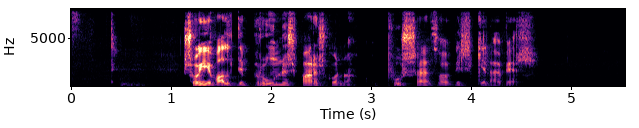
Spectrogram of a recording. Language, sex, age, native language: Icelandic, male, 30-39, Icelandic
